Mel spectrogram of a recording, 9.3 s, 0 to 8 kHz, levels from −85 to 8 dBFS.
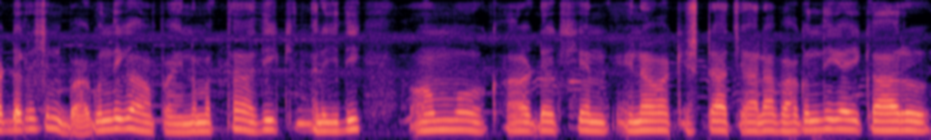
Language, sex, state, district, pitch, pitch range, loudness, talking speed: Telugu, male, Telangana, Nalgonda, 145 Hz, 135-155 Hz, -20 LUFS, 105 wpm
